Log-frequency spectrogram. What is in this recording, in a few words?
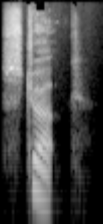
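"struck", British English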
